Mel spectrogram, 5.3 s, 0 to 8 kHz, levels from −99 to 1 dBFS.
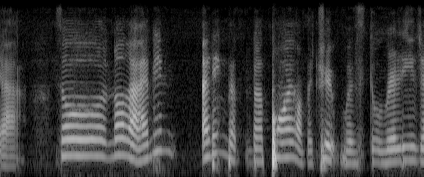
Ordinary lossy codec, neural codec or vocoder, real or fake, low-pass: Opus, 32 kbps; codec, 44.1 kHz, 2.6 kbps, SNAC; fake; 7.2 kHz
